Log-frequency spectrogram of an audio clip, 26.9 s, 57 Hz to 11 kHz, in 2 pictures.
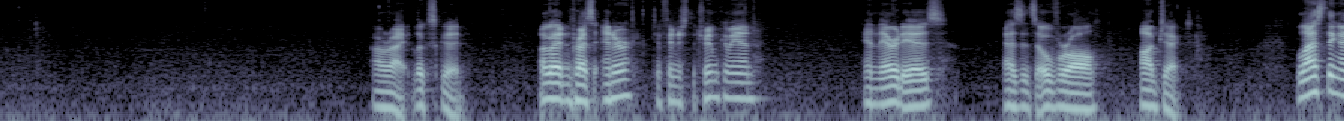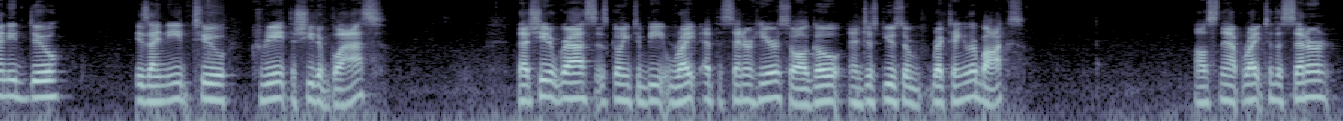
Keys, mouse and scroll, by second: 0.3 click, 2.0 right click, 2.3-3.9 scroll, 3.9 click, 4.4-5.0 scroll, 5.5 right click, 6.3 Return, 7.6 click, 7.6-7.9 scroll down 5, 8.0-8.6 scroll, 8.9 right click, 9.2-11.3 scroll, 12.9 scroll, 14.6 click, 15.5 Delete, 18.4 right click, 18.7-19.1 scroll, 24.0 click.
